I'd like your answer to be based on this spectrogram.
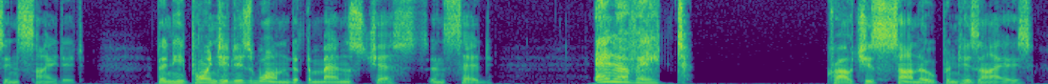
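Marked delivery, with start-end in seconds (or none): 5.0-5.8 high, loud incantation; casting a spell. A narrator's reading. Headmaster pointing his wand at the man's chest, loud incantation. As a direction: call the magic word out forcefully.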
